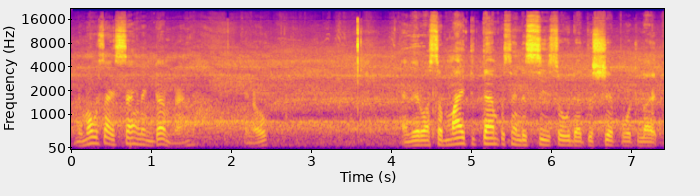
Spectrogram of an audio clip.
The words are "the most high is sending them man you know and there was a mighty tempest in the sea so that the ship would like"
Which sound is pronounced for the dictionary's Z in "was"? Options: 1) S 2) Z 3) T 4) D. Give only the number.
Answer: 1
